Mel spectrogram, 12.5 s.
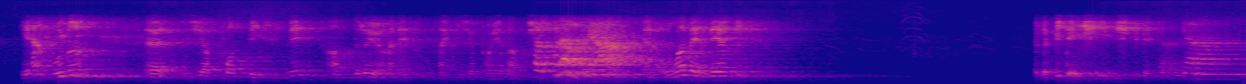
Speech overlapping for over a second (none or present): none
